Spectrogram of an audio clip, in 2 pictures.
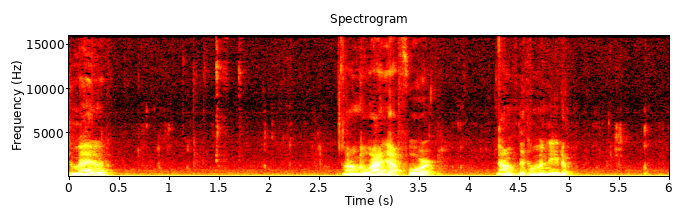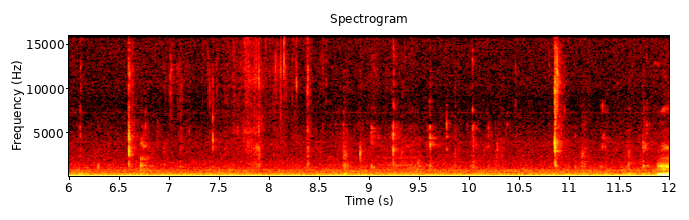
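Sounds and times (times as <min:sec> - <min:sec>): steady low hum: 0:00.0 - 0:12.0
crunchy chewing clicks: 0:00.6 - 0:02.8, 0:03.7 - 0:04.1, 0:05.1 - 0:12.0.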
